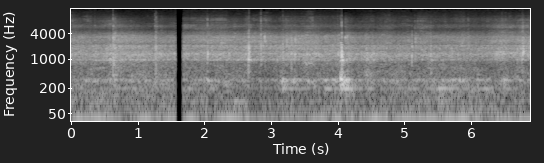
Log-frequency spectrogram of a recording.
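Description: Ice hockey play: a steady wash of skates scraping the ice and rink noise, broken by sharp stick-and-puck clacks, the loudest about four seconds in during a scramble at the goal. The audio drops out for an instant about a second and a half in.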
